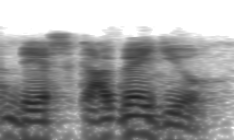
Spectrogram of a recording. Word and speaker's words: descabello: Lo, Eso es, se pronuncia descabello. descabello. Se pronuncia igual que si fuera, en lugar de doble L, como si fuera una Y, también se pronuncia igual, ¿no?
